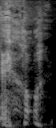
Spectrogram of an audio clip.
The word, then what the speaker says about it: Cavill: I think it's pronounced. It's Cavill. Do you know what?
